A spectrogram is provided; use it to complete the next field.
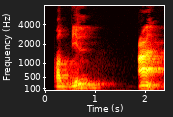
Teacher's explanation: Diusahakan pengucapannya itu a di mana itu ain? di mana ini tenggorokan. Tenggorokan bagian tengah ya.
